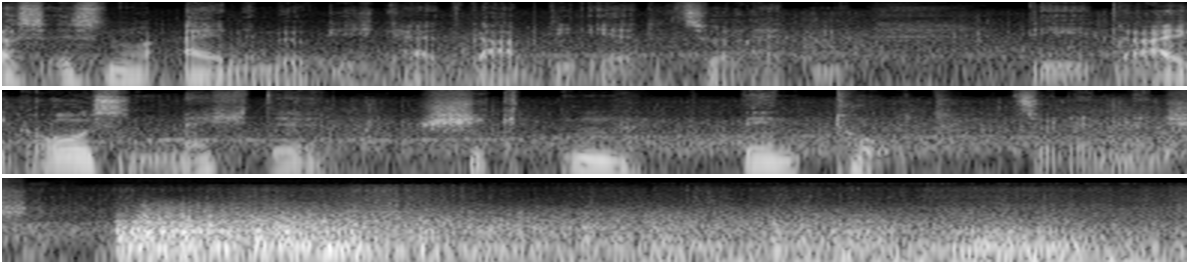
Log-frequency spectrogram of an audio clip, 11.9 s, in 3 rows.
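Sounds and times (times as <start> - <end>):
speech: 0.0 - 9.2
wind in a thunderstorm: 0.0 - 11.8
rain in a thunderstorm: 0.8 - 11.8
deep continuous rolling thunder in a thunderstorm: 8.2 - 11.8.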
